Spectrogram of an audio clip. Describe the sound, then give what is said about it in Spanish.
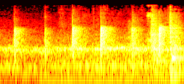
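Slow, deliberate hand claps from a character seated in a bedroom, applauding in a comedy film scene. Several soft, evenly spaced claps sound over a faint steady background. “Pablito se marcha enfadado a su habitación, donde está el ángel de la guarda sentado aplaudiéndole.”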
